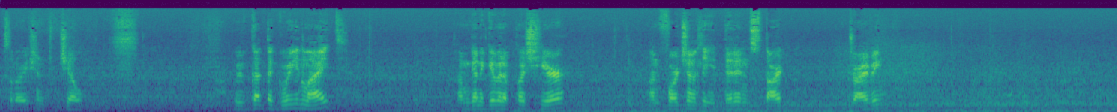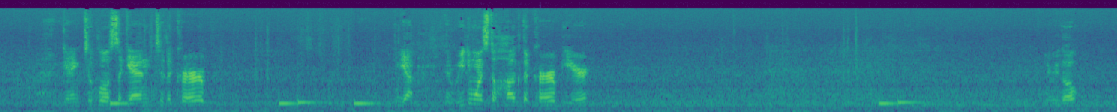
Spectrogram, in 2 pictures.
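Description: A car drives along a road with a low, steady rumble heard from inside.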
